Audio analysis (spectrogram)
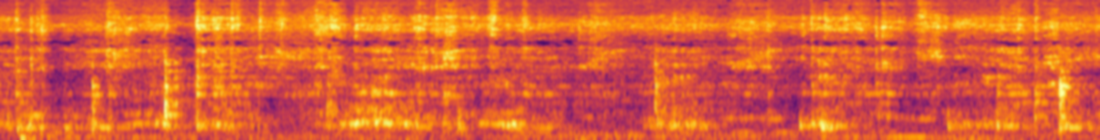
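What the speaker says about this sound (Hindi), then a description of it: "इसको साथ साथ आप हिलाते जाएं" Sugar syrup for wood apple murabba stirred in a pot, a spoon scraping and clinking steadily and continuously against the metal, close, with a light bubbling hiss underneath.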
